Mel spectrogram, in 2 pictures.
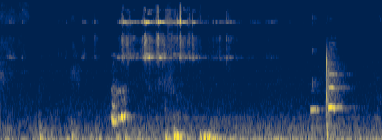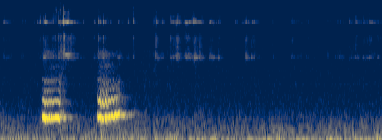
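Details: A male Ragamuffin red tabby kitten in Japan meows because it wants to get into a room; four brief, fairly soft mews, one a sharp upward sweep, are spread over several seconds, with low rumbling room noise and faint rustling between them.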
